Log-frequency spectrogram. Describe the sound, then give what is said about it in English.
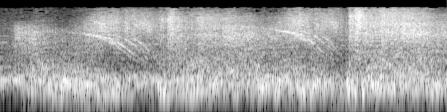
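A loud, continuous roar of rumbling explosions with repeated booming bursts, from a chain reaction of internal explosions at the core of the Death Star, plus a couple of descending whooshing sweeps passing through the din. No voices. “The blast started a chain reaction of internal explosions.”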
